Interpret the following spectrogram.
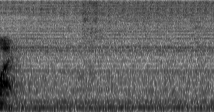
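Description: Electric potter's wheel running, its motor giving a steady low hum.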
